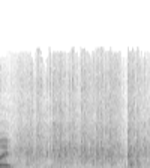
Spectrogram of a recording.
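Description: Aluminium foil crinkling and rustling as hands fold and wrap it.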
